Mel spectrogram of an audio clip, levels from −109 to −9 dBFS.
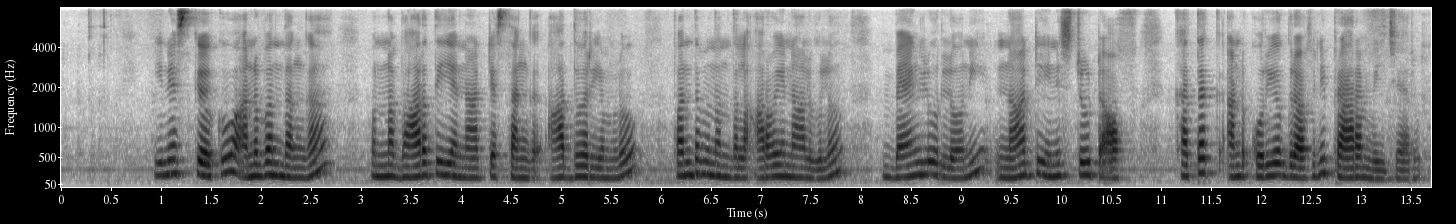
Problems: constant background noise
